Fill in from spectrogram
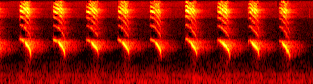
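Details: Pet male cockatiel at play inside his cave: evenly spaced, piercing descending chirp notes repeated roughly three times a second, loud and regular over a quiet indoor background.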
